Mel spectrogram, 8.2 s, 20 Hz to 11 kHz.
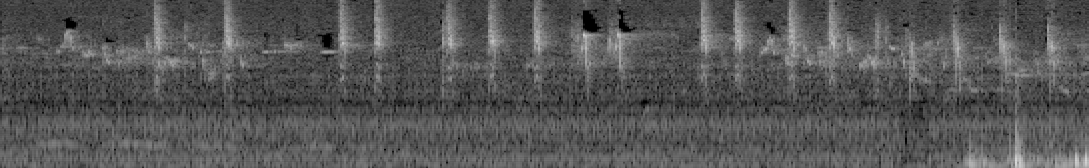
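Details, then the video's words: Dawn song of a marsh warbler in Norway, June 2009: regular high ticking notes with thin whistles, growing louder, ending with a low thump and rustling handling noise. "The song of a *Acrocephalus palustris* Myrsanger / Marsh Warbler"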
